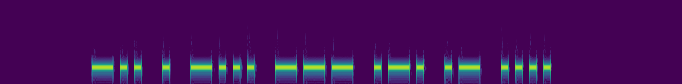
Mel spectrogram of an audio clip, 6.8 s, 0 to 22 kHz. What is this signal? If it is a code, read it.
Morse code, heard as a keyed tone, about 17 wpm, 700 Hz. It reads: DEBORAH
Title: USA Common Names - 17wpm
